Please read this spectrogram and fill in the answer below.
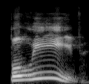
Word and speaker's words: Bleav: Head to the website today and use the promo code BELIEVE. That's the name of the program. BLEAV is how you spell it, and get in on the action.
